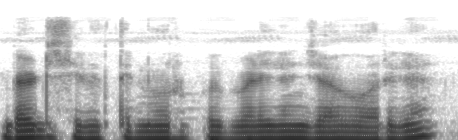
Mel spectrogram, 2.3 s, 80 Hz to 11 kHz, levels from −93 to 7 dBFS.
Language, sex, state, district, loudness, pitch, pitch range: Kannada, male, Karnataka, Koppal, -17 LUFS, 110 Hz, 110-120 Hz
